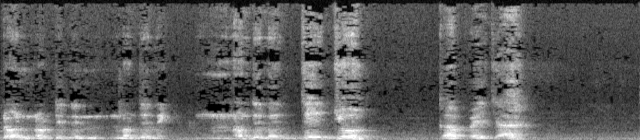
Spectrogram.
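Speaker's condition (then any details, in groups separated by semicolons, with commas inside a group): Cerebral palsy; wheelchair user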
